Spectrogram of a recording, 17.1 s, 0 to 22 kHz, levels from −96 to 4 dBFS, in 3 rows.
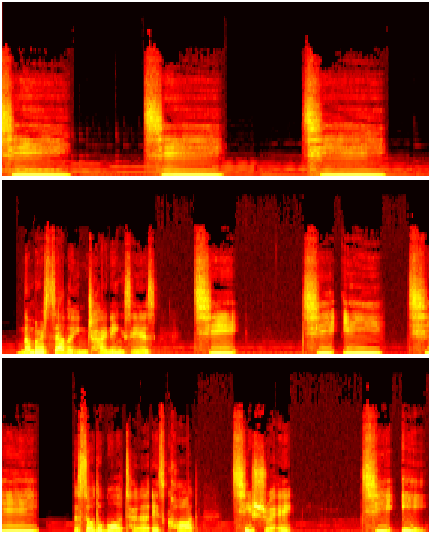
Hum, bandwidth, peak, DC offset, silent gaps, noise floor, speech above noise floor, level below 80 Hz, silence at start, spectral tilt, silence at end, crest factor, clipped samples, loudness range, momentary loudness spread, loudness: none; 16 kHz; -4 dBFS; under 0.1%; none; -55 dBFS; 37 dB; -64 dBFS; 0 s; -2 dB/octave; 0.1 s; 16 dB; under 0.1%; 3 LU; 10 LU; -18 LUFS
